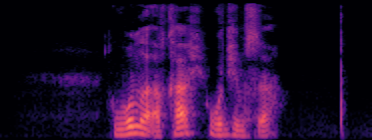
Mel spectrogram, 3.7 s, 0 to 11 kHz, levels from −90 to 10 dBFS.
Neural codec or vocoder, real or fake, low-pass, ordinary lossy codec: autoencoder, 22.05 kHz, a latent of 192 numbers a frame, VITS, trained on one speaker; fake; 9.9 kHz; AAC, 32 kbps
